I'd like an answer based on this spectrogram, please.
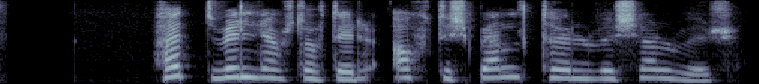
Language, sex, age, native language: Icelandic, female, 12, Icelandic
